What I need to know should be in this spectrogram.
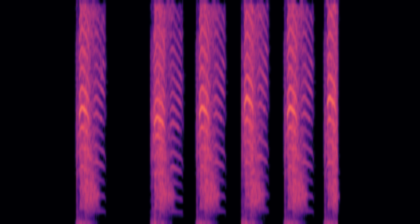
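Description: Mallets strike in a quick run of sharp knocks.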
